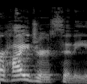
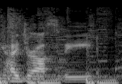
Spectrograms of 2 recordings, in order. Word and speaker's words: Hydrocity: So they move on from, they move on to Hydrocity, or Hydra City, however you choose to pronounce it. – It's Hydrocity. – Yeah, I, in my heart, I think Hydrocity.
